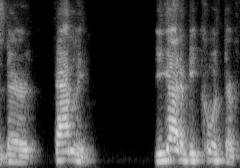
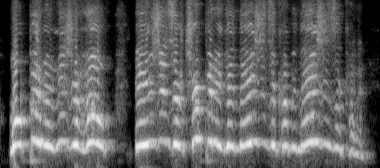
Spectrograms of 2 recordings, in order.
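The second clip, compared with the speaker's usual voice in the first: much higher, louder frantic voice; panicked Ricky voice; 6 dB louder than usual. Retold or imitated. Ricky calling Ben for help, high frantic caricature. Ricky's phone call, put-on voice.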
